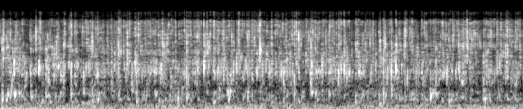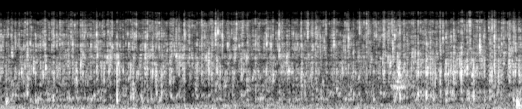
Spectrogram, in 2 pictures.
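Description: Water from a pump pours steadily into a small garden pond, a continuous splashing trickle heard close and fairly quiet throughout, with no voices.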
